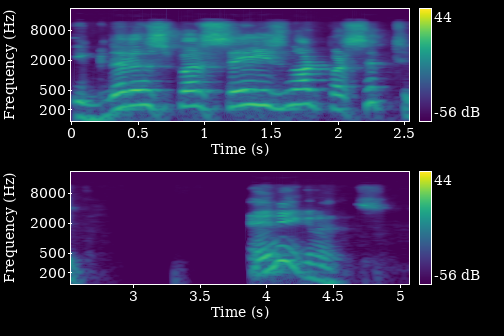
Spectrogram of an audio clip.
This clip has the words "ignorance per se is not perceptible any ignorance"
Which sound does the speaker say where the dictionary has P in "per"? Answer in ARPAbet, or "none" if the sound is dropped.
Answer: P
